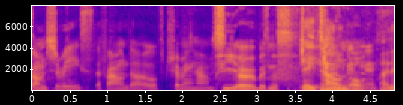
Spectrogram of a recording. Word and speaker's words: Trimingham: Trimingham. Yeah, Trimingham. Okay, cool. How do you say? I say Trimingham, innit? But I yeah, speak but fast. some people say Trimingham.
